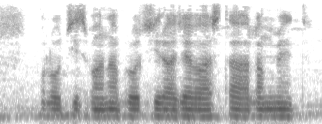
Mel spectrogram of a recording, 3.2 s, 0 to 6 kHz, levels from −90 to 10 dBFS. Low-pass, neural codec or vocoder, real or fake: 5.4 kHz; none; real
